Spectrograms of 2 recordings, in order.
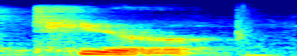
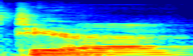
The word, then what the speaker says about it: Tyr: of sacrifice yes okay tyr is how it's spelled I know how it's spelled I know what God it's tear I know what we're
